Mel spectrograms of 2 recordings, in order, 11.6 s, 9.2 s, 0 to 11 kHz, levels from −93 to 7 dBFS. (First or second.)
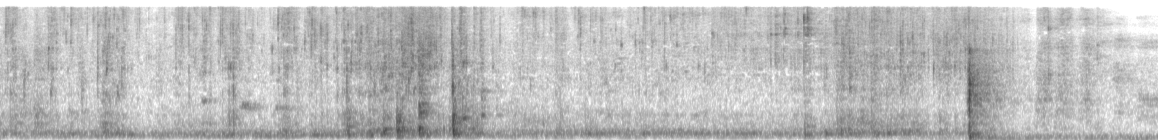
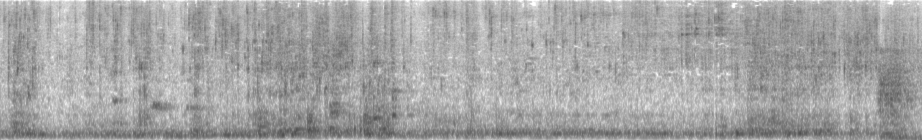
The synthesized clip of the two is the first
